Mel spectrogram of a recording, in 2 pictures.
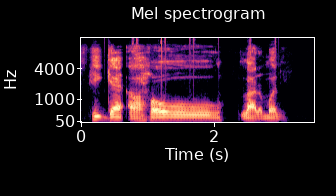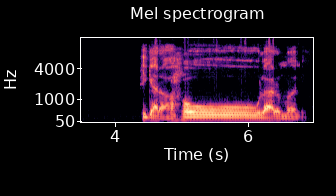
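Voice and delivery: "whole" held very long; drawn-out emphasis. Real, not acted. Host insisting Tank has a whole lot of money, drawn-out emphasis. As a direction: stretch out "whole" slowly to hammer the point.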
